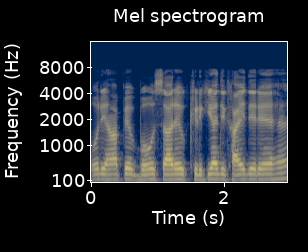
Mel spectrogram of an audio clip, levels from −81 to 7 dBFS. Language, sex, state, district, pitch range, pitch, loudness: Hindi, male, Jharkhand, Deoghar, 130-135 Hz, 135 Hz, -16 LUFS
